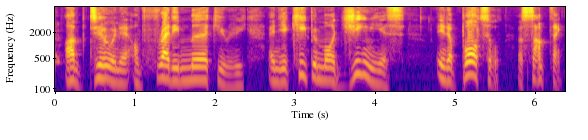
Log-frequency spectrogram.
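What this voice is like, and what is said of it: Put-on Australian accent. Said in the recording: “that's a good accent, bro ... That's my Australian accent.”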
